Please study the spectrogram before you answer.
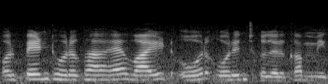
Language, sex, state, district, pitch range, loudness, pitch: Hindi, female, Haryana, Jhajjar, 205-230 Hz, -18 LUFS, 215 Hz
